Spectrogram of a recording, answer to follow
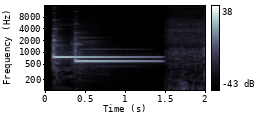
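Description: A two-note ding-dong chime, like a doorbell: a higher note, then a lower note about a quarter second later. Both ring on steadily and cut off together at about a second and a half in.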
